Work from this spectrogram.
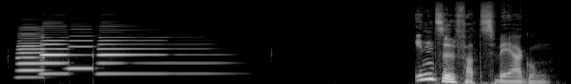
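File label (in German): "Inselverzwergung", German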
